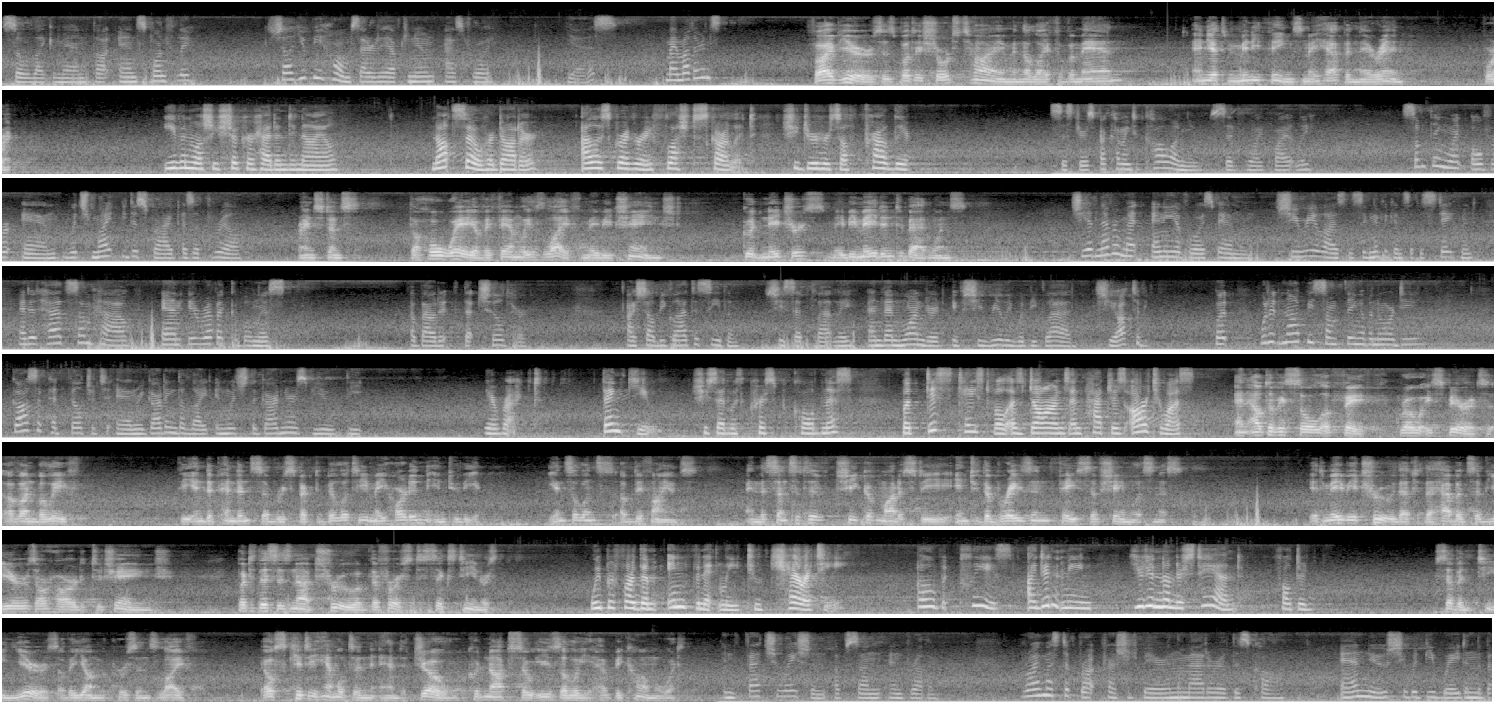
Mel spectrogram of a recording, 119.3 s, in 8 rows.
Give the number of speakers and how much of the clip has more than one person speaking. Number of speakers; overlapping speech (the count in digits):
3, no overlap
